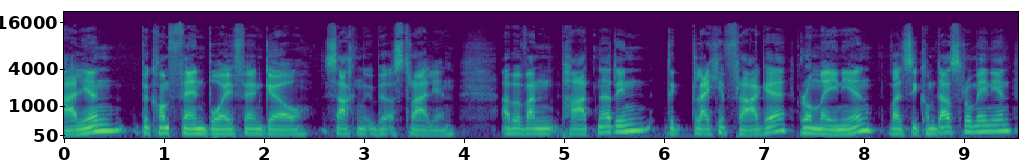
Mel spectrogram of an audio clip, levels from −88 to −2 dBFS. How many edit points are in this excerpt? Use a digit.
4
